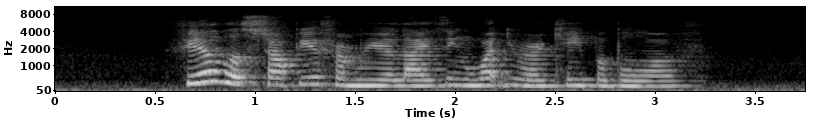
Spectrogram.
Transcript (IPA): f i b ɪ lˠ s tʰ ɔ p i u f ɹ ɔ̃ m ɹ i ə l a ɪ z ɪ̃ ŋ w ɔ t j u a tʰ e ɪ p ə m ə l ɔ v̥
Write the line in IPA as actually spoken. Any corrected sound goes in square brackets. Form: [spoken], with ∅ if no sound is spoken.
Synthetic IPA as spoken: f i [w] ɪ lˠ s [t] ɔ p [j] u f ɹ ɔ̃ m ɹ i ə l a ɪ z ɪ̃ ŋ w ɔ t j u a [kʰ] e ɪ p ə [b] ə l ɔ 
